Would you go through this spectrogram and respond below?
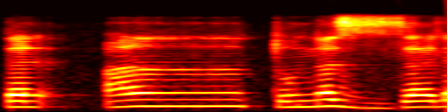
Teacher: زائے کے اوپر تشدید، سیٹی کی آواز کے ساتھ ہم پڑھیں گے اس کو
